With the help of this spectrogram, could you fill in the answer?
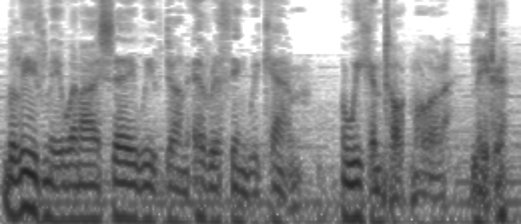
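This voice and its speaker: Game role: grave older male leader, played by an actor, low mellow voice, formal and measured. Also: steady tone, soft background music, lightly acted. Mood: grave, solemn. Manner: measured, formal, authoritative, with deliberate pauses. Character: grave older male leader of a secretive science institute, dying. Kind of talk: dramatic video game acting, measured formal speeches.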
